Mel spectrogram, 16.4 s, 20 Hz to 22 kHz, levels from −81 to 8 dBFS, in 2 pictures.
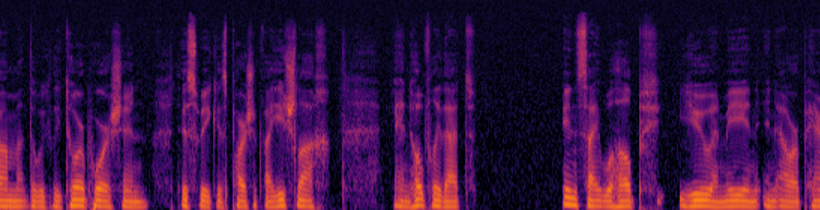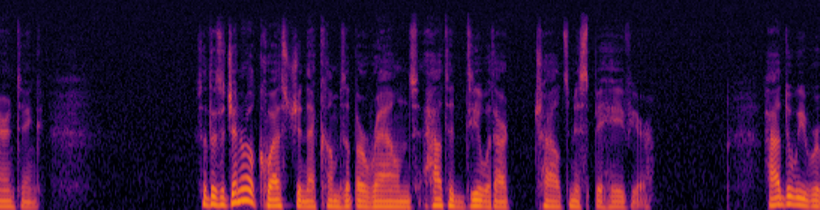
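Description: A steady, even hiss sits under the speech from start to finish, never changing in level and without any crunchy or gritty distortion on the voice. It sits around 30 dB below the speech. That is low bit depth with dither, which fits 8-bit quantisation: dither added before rounding to so few levels turns the rounding error into constant white noise instead of distortion that would follow the signal.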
